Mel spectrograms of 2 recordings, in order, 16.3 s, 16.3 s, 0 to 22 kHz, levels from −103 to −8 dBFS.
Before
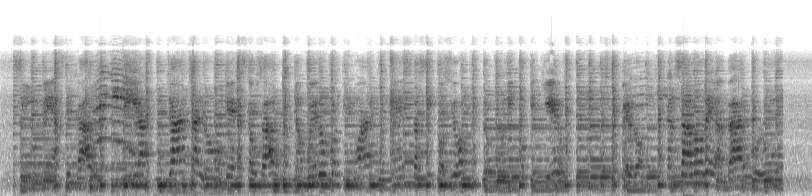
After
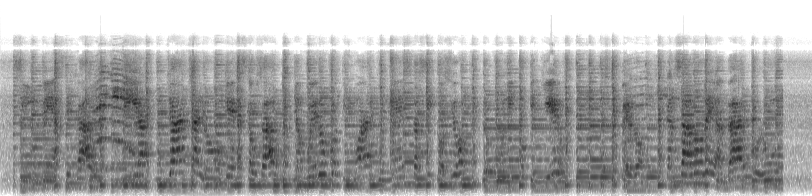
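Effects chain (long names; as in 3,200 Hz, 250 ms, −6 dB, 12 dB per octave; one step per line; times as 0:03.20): high-pass filter 920 Hz 6 dB per octave
level +5 dB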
